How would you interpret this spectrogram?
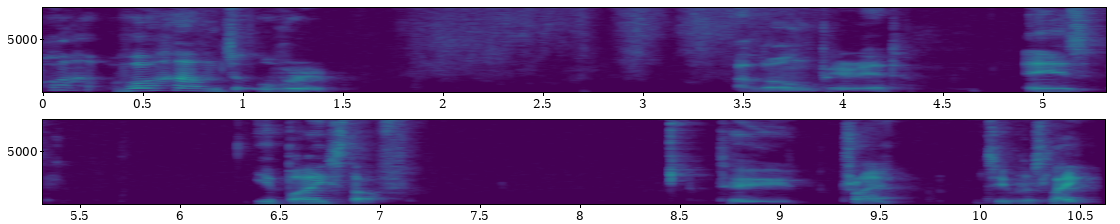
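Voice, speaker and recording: A middle-aged man giving a casual, rambling review, opinionated and wry, breaking into animated asides. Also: medium pitch, takes it slowly, pauses often. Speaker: whiskey reviewer.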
